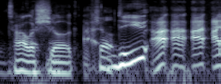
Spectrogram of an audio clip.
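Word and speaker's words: Shough: Tyler Shook. Do you I I I I don't understand how his his last name is what? S H O U G H. And you say Shuck.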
